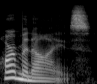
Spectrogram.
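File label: "harmonize", English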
